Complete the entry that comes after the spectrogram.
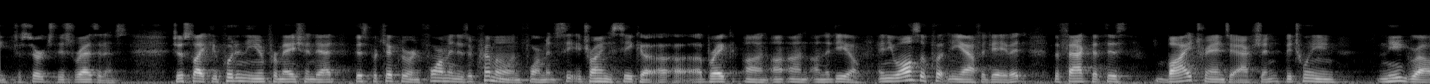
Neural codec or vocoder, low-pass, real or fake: codec, 24 kHz, 1.2 kbps, DualCodec; 7.2 kHz; fake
